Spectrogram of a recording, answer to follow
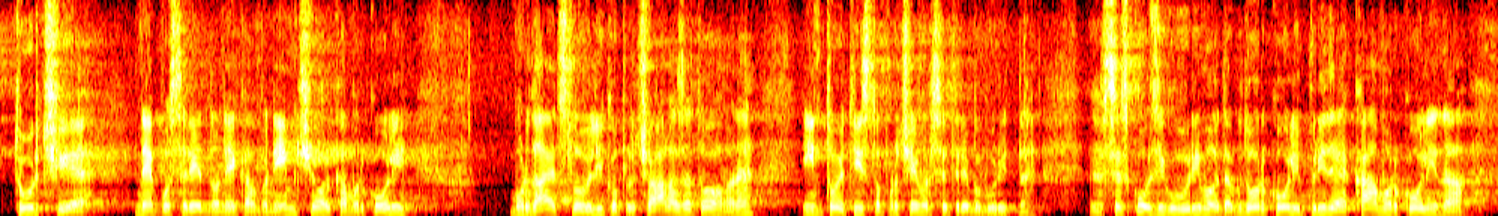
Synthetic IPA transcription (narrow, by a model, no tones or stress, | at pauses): t̪uɾt͡ʃijɛnɛpɔsɾeːd̪nɔneːkamʋəneːmt͡ʃijɔalkaːmɔɾkoːli | mɔɾd̪aːjɛsloːʋɛliːkɔplat͡ʃaːlazat̪oːanɛint̪oːjɛt̪ist̪ɔpɾɔt͡ʃeːməɾsɛjɛt̪ɾeːbabɔɾit̪nɛsɛskoːziɡɔʋɔɾiːmɔd̪aɡd̪oɾkoːlipɾiːd̪ɛkʰaːmɔɾkoːlina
